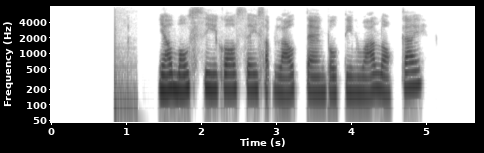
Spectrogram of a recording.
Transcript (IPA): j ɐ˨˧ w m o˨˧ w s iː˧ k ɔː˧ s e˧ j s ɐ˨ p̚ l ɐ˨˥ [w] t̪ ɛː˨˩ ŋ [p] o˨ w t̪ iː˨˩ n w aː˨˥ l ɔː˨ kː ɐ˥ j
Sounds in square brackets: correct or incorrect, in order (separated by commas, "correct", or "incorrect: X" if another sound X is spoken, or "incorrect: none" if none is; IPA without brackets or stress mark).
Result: correct, correct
